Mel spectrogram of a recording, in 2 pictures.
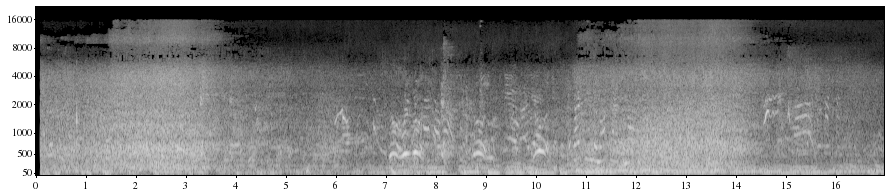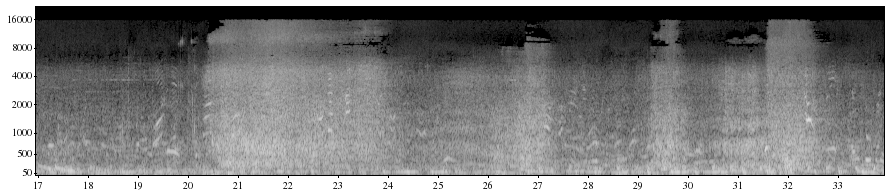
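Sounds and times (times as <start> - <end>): small waves washing on sand: 0.1 - 5.9, 10.7 - 15.9, 20.2 - 27.6, 28.7 - 32.9
people's voices: 0.1 - 33.9.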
